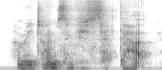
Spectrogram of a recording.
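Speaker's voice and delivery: normal talking voice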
